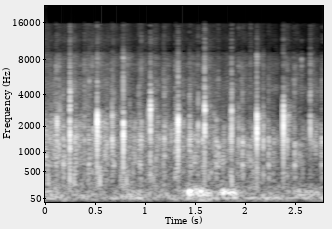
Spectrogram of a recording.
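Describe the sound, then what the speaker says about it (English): Applause at a congressional campaign headquarters grand opening, a small crowd clapping with distinct, fairly sharp individual claps in an uneven rhythm, moderately close. "I want to give another round of applause to our team"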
